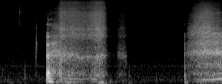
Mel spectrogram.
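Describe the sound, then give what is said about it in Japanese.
A sharp hiccup jolts out and trails into a noisy breathy exhale, then after a short pause a second burst begins. No one speaks. “止まんねえよ、シャックリ。”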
